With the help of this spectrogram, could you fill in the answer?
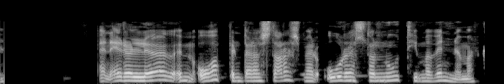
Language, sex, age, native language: Icelandic, male, 12, Icelandic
